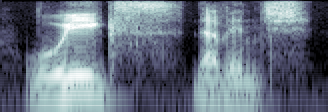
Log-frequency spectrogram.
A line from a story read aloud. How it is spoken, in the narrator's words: said Koblika firmly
